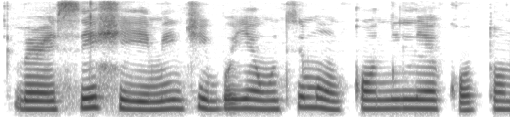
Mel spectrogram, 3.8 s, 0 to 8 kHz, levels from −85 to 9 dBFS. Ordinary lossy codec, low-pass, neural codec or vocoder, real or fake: none; none; none; real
